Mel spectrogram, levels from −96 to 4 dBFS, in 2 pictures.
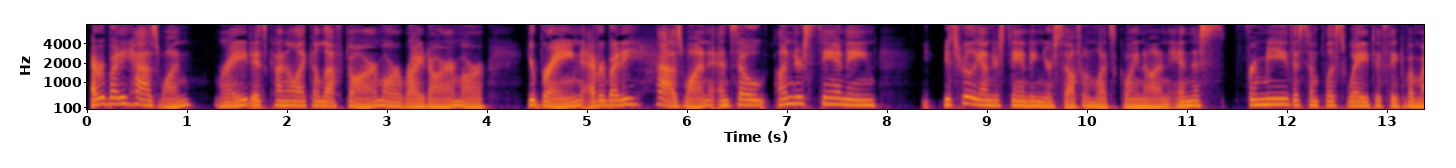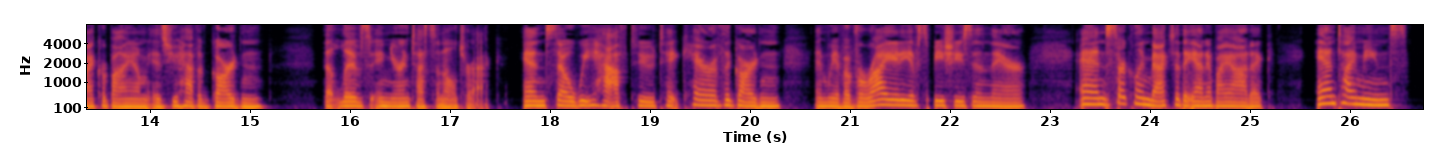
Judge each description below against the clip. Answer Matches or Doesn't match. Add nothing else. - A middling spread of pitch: Matches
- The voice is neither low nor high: Matches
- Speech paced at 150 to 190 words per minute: Matches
